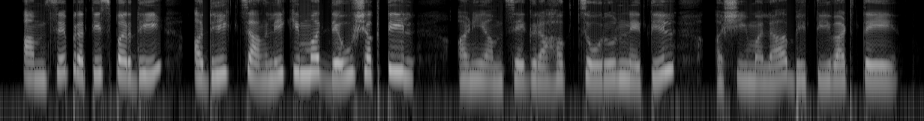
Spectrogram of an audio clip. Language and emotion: Marathi, fearful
